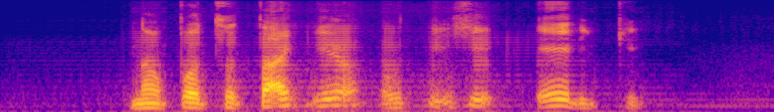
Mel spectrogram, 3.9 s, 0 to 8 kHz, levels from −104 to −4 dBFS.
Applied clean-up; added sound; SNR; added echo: neural separator model SepFormer DNS4.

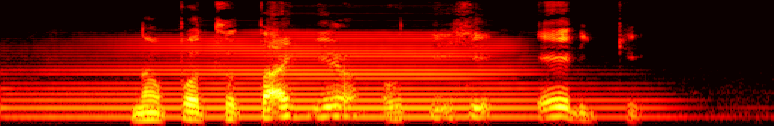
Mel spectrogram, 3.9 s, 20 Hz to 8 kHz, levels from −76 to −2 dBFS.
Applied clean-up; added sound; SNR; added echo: none; Wind instrument, woodwind instrument; 7 dB; none.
